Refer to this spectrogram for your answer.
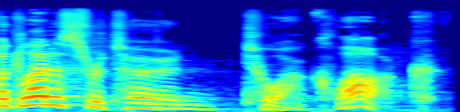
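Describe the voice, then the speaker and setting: A woman reading a literary story aloud in an expressive, theatrical and deliberate manner. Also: lowish voice. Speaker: story reader.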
